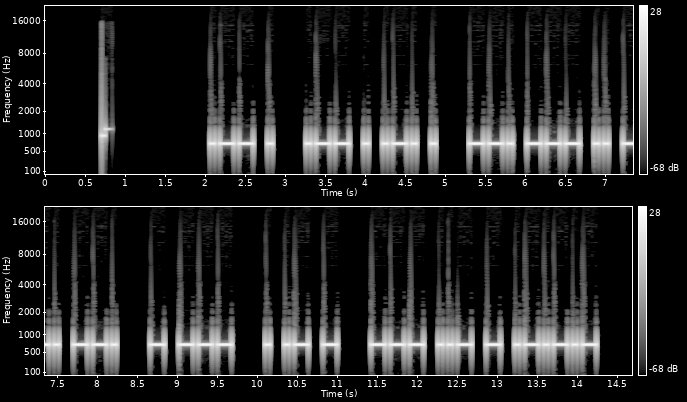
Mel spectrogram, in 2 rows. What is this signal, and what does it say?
Morse code, heard as a keyed tone, about 20 wpm, 700 Hz. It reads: WE WERE GOING TO EAT OUT.
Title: Sentences with 4-Word Phrases - 20wpm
